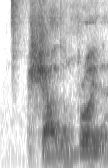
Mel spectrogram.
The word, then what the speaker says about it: schadenfreude: was thinking of I don't know how to pronounce this but Shaw and freuda schadenfreude schaden Freud there we go uh but that's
